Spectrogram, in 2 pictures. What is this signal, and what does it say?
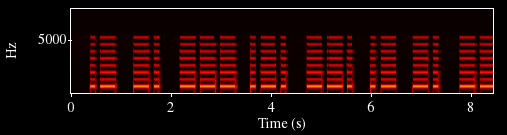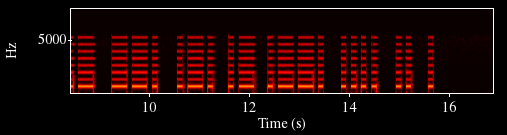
Morse code, heard as a keyed tone, about 12 wpm, 660 Hz. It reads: ANORGANOGRAPHIE
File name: cw / Pseudo woorden (15)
